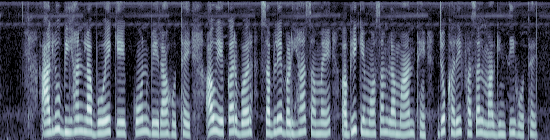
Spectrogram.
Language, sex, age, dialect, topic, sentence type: Chhattisgarhi, female, 18-24, Northern/Bhandar, agriculture, question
